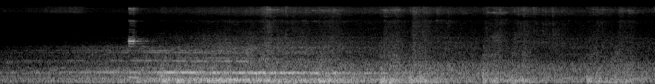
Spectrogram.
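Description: An electric-hauled freight train of tank container wagons passes close by. The rumble of wheels on rail swells to its loudest about two seconds in as the locomotive goes past, with a brief whine. After that it holds as a steady wagon-wheel rumble broken by sharp clacks every second or so.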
